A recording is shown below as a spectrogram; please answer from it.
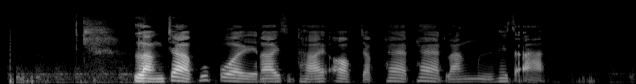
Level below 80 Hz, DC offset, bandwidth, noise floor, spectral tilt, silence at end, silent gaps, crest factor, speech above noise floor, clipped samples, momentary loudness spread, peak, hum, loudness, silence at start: -66 dBFS; under 0.1%; 10.5 kHz; -60 dBFS; -5.5 dB/octave; 0.95 s; none; 26 dB; 36 dB; under 0.1%; 23 LU; 0 dBFS; none; -24 LUFS; 0.1 s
